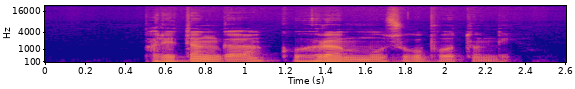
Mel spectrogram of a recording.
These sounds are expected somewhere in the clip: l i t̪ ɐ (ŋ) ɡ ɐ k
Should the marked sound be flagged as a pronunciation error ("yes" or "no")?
no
